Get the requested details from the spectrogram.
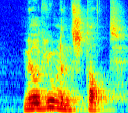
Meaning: city of a million or more inhabitants
- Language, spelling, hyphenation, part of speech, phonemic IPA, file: Dutch, miljoenenstad, mil‧joe‧nen‧stad, noun, /mɪlˈju.nə(n)ˌstɑt/, Nl-miljoenenstad.ogg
